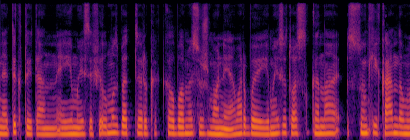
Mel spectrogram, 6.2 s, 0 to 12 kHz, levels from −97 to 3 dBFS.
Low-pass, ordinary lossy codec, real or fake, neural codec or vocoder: 10.8 kHz; AAC, 64 kbps; real; none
